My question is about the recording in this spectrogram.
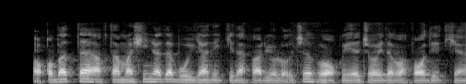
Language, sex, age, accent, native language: Uzbek, male, 18-24, Farg'ona, Uzbek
